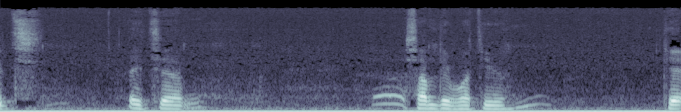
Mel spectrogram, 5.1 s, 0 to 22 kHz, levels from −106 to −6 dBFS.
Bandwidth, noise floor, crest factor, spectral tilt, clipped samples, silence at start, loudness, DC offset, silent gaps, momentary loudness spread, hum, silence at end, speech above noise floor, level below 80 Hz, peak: 16 kHz; -47 dBFS; 22 dB; -6 dB/octave; under 0.1%; 0 s; -28 LUFS; 6%; none; 25 LU; none; 0 s; 20 dB; -50 dBFS; -6 dBFS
